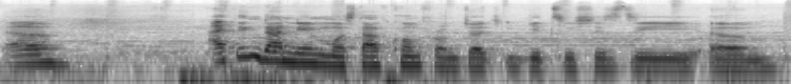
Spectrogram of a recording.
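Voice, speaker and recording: A man chats as a radio guest, playful and animated, laughing between stories. His voice sits mid-range for a man. Loud music plays under him throughout. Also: mid-range voice, unhurried. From Nigeria. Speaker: singing contest finalist guest. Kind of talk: casual radio interview.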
